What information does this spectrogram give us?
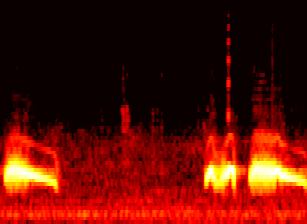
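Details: Spotted dove lure song in the 'thổ' voice style, used daily to provoke and train newly caught birds to sing: a long, low, smooth coo that slides downward, then after a pause a wavering two-part coo followed by another long falling coo, in silence.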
